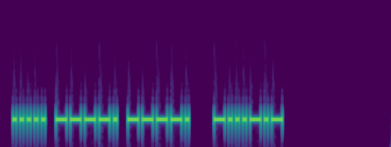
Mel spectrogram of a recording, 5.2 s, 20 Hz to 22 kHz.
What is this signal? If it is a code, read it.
Morse code, heard as a keyed tone, about 25 wpm, 700 Hz. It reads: 599 <BK>
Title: SOTA QSO Practice 25wpm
